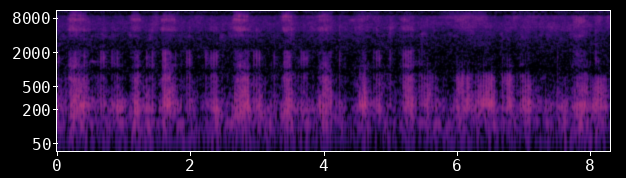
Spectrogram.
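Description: A kitten purring faintly and steadily while being stroked on the head, a sign that it is content.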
